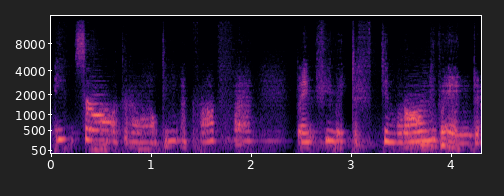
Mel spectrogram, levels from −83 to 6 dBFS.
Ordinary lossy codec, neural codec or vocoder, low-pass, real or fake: none; codec, 44.1 kHz, 0.9 kbps, DAC; 14.4 kHz; fake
